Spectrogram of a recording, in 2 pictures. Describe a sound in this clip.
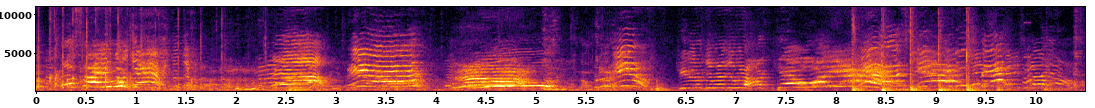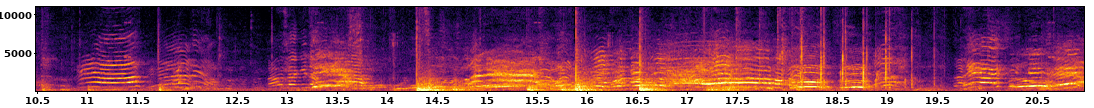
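Young women shout and yell loudly in a large echoing hall.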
